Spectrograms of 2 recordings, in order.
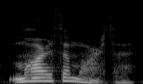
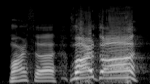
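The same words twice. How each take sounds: First: It is said gently and tenderly. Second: It is said harshly, like a scolding.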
